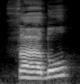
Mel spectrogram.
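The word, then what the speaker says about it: ث: 요 싸 경우에는 발음이 영어의 thank you 할 때처럼 번데기 발음이죠. thank you 할 때 혀가 양 이 사이로 나와서 내는 발음. 싸 이런 식으로요. 그래서 발음부호는 th 발음.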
